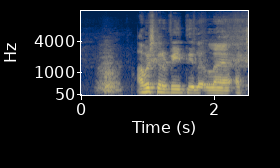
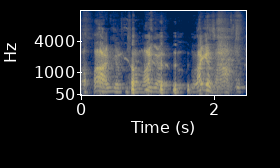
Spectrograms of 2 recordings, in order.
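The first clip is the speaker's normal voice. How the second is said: higher, halting stab at Scottish; attempted Scottish accent; 4 semitones higher, 3 dB quieter than usual. Co-host struggles to copy the line, attempted Scottish accent. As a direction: keep restarting in a poor Scottish accent. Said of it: "in a Scottish accent".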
